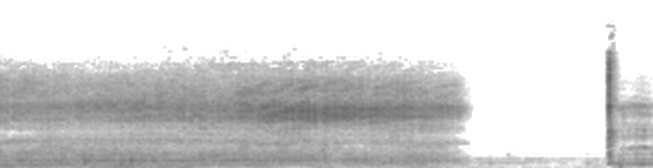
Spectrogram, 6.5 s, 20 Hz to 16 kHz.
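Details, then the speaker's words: Second-hand Lima Class 73 model locomotive (73108), after cleaning and dealing with loose traction tyres, before running-in; even high-pitched whirr from the motor and gears, then a clean stop; smooth and healthy, notably better than before, with electric motor smell. "but she does seem to be a fair bit better have a listen yes that is a mini Henry Hoover"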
